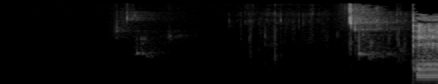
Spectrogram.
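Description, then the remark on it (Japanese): Soft water sounds from hot water: a few faint drips and small splashes, then a burst of wet sloshing and swishing near the end, with no talking. “それに、水音も聞こえて、癒し効果も抜群だよ。”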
